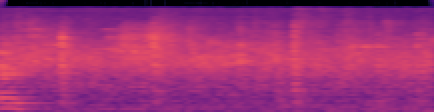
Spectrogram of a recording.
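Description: The end of a spoken word, then steady background noise with a couple of faint clicks as hands handle the clamp on a stainless-steel kayak stabilizer arm.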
